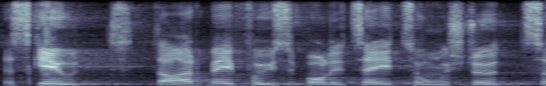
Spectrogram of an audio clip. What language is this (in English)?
Swiss German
